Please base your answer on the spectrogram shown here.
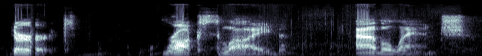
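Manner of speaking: acted game announcer delivery. Joking that the game announces dirt, the speaker uses a Halo announcer voice. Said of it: "The Halo announcer voice".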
